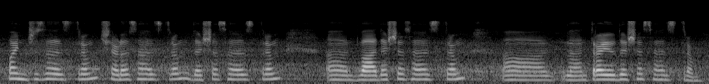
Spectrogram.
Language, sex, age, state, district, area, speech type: Sanskrit, female, 30-45, Maharashtra, Nagpur, urban, spontaneous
